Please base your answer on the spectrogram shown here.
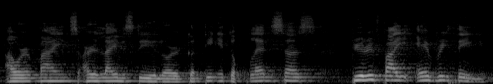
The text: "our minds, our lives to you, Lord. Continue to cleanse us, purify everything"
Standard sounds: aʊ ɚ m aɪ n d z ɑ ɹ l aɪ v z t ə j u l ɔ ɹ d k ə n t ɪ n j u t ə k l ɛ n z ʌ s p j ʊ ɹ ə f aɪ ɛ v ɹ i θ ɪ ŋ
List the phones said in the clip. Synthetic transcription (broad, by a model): aʊ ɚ m aɪ n d s ɑ ɹ l aɪ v s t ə l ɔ ɹ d k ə n t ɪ n j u t ə k l ɛ n s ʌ s p j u ɹ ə f aɪ ɛ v ɹ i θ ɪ ŋ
